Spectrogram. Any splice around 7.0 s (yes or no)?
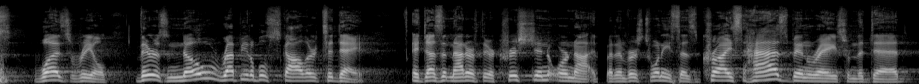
yes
